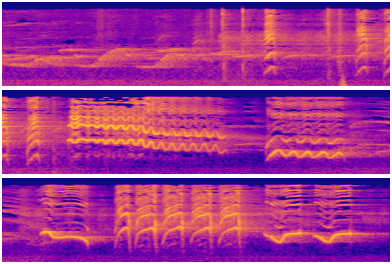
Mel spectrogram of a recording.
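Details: Masked laughingthrush song with varied phrases: wavering warbled notes, rapid trills, sharp clicking bursts and looping whistled figures that rise and fall, delivered in quick bouts with short pauses, in a small quiet room.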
